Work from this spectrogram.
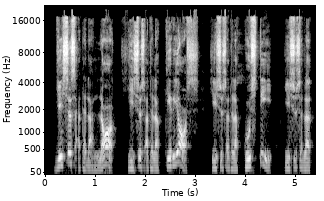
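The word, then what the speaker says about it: κύριος: Jadi bahasa aslinya yaitu bahasa Greka atau bahasa Yunani, tertulisnya Kyrios, bacanya Kyrios ya.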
